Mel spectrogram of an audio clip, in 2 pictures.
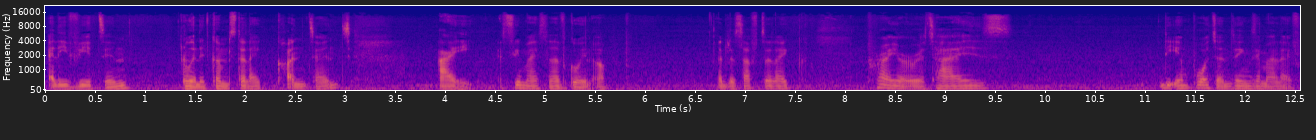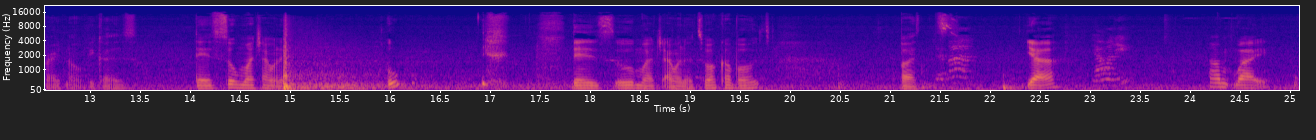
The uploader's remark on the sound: This episode was so unintentional, but I'm uploading it anyways. I do apologize for the background noises.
